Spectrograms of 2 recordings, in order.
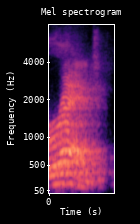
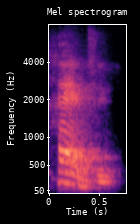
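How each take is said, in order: First: The r at the start sounds English. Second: The r at the start sounds foreign. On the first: The speaker calls it right. "a pronúncia do R, er, er" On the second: The speaker calls it wrong. "a gente não pode falar, por exemplo, red"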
